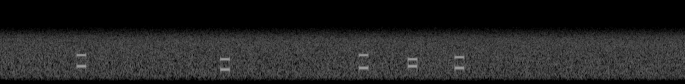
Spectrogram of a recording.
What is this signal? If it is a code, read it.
DTMF, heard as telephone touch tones, dialled by hand, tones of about 90 ms, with phone line noise. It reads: 9 1 675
